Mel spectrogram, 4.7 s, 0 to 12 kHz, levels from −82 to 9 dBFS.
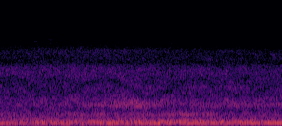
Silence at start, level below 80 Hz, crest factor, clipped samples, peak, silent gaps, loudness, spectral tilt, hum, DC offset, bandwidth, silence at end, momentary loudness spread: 0 s; -50 dBFS; 14 dB; under 0.1%; -26 dBFS; none; -41 LUFS; -10 dB/octave; none; under 0.1%; 4.4 kHz; 0 s; 3 LU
